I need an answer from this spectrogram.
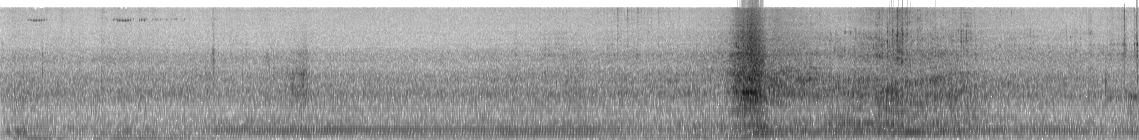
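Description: Ford Capri Turbo's engine heard from inside the cabin, running steadily at low revs as the car rolls slowly. About seven and a half seconds in, a quick throttle blip brings a short, loud rush of noise, with a smaller one a second and a half later.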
